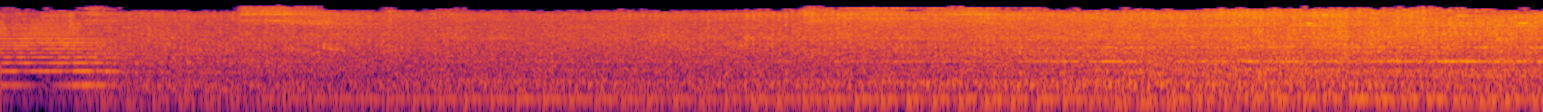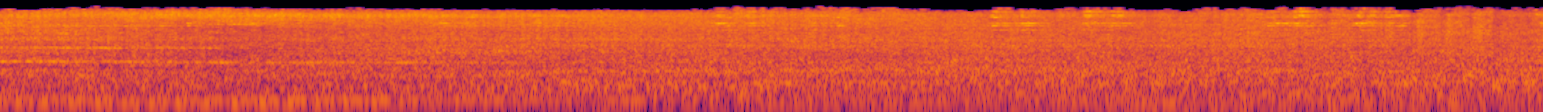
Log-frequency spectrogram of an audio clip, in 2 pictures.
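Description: Train running on the track: a steady noise of wheels with a low engine hum, growing louder about five seconds in. The last of a horn blast ends just after the start.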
